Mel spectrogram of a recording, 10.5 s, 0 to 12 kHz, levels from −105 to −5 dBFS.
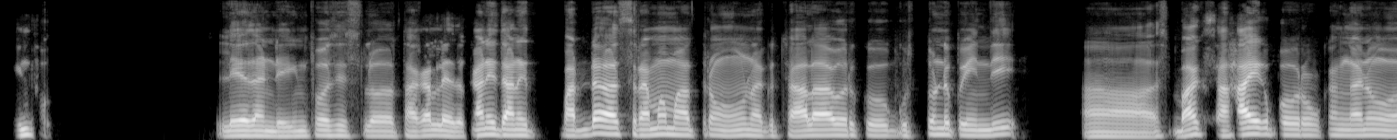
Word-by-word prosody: Info 140 +1 -3 1.4
లేదండి 120 -2 +3
ఇన్ఫోసిస్‌లొ 115 -1 -2 0.2
తగల్లేదు. 120 0 +1
కానీ 135 +3 +3
దానికి 130 -3 +3 0.2
పడ్డ 125 +1 0 0.3
శ్రమ 130 0 +1 0.2
మాత్రం 135 0 -2 0.2
నాకు 120 -1 -4
చాలా 120 +2 +3 0.2
వరకు 130 0 -4 0.2
గుర్తుండిపోయింది. 130 +2 -3 0.7
ఆహ్, 100 -2 -2 0.2
బాగా 145 +3 +2
సహాయక 145 +6 +5
పూర్వకంగాను. 130 -1 -2
125 Hz, 95 wpm, -22 LUFS, 115-135 Hz, 1.4 s, సహాయక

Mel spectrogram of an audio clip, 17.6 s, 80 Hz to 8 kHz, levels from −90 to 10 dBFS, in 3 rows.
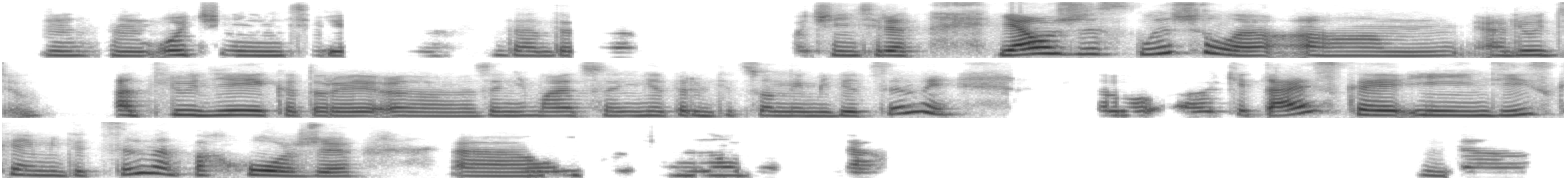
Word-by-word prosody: Мгм. 225 -2 -5
Очень 245 -2 0
интересно. 220 0 -4 0.5
Да, 230 -2 -5
да, 215 +1 -4
да. 310 - -11 0.6
Очень 230 - -4
интере 220 0 +1 0.3
Я 260 +5 +11
уже 295 -2 +5
слышала, 290 - +2
ам, 215 -2 -4 0.2
людь 235 0 0 0.4
от 240 +1 -2
людей, 240 -1 +4
которые, 205 -2 -3
э, - - -6
занимаются 210 0 -4
нетрадиционной 215 0 -3
медициной, 280 - 0 0.5
что, 225 -1 -3 0.2
э, - - -10
китайская 240 - +4
и 230 -1 +2
индийская 245 +4 -1
медицина 230 +8 0
похожи. 220 -6 +2 0.3
Э, 200 -1 -2
у 210 +1 -3
них 230 - -7
очень 470 - -18
много 220 -1 -4 0.3
Да. - - -7 2.0
Да. 210 -1 -8
225 Hz, 115 wpm, -21 LUFS, 210-245 Hz, 2.0 s, Я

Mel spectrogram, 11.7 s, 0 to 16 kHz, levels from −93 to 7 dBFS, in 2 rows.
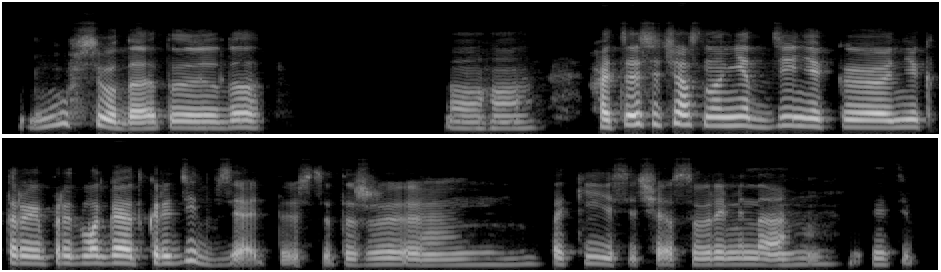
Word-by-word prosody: Ну 240 +10 -7
всё, 240 - +2
да, 165 -1 +3
это, 185 - -3 0.3
ль - - -11
да. 195 0 +1 1.1
Ага, 175 0 -8 0.3
хотя 265 +7 +5
сейчас, 275 -1 +2
ну, 240 0 +3
нет 240 -4 +2
денег, 225 -2 +1
э, 200 -1 +5
некоторые 200 -1 0
предлагают 200 +1 +3
кредит 200 +6 -1
взять, 160 -1 -7
то - - -12
есть - - -13
это 165 - -8
же, 160 +1 -8
м, 160 +1 -7
такие 175 +1 -6
сейчас - - -9
времена, 165 -1 -3
м, 170 +3 -14 0.2
кредит 165 -1 -12
185 Hz, 140 wpm, -25 LUFS, 170-205 Hz, 1.1 s, хотя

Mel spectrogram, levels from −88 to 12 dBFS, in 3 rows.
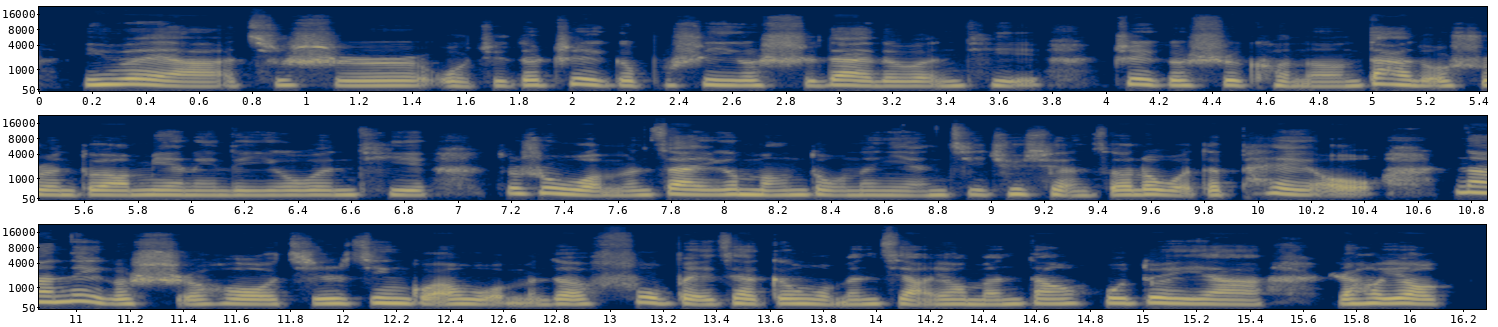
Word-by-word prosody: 因 225 +1 +4
为 230 -3 +5
啊， 170 -2 0
其 210 - -4
实 195 -1 +1
我 180 -1 -3
觉 185 - -7
得 210 +3 0
这 235 +1 0
个 195 0 -2
不 200 +2 -11
是 220 +1 -2
一 205 - +1
个 200 0 +1
时 185 - -3
代 200 0 +3
的 180 0 -2
问 180 +1 -3
题， 195 +1 -6 0.2
这 240 -2 +2
个 200 -1 0
是 205 0 0
可 195 0 -5
能 170 +1 -4
大 235 +1 +3
多 190 - 0
数 190 +1 -2
人， 180 -1 0
都 185 +1 0
要 180 -1 +3
面 185 -1 0
临 175 0 -4
的 175 - -4
一 175 0 -4
个 180 - -3
问 185 0 -2
题。 185 -2 -4 0.2
就 235 - -2
是 245 +1 0
我 190 -7 +4
们 175 +2 -5
在 200 0 +4
一 190 - -1
个 200 - +2
懵 185 -1 +1
懂 175 -3 -3
的 175 - -4
年 175 0 -5
纪， 190 +1 -6
去 210 +3 -2
选 190 -4 -3
择 185 +2 +1
了 200 - +4
我 180 -3 +1
的 180 - -1
配 210 +1 -1
偶， - - 0 0.3
那 275 -2 +5
那 270 +1 +2
个 185 0 +1
时 170 - +1
候， 180 -1 +1
其 190 +2 -1
实 195 - +3
尽 205 +1 +2
管 185 -2 +2
我 180 - 0
们 - - -7
的 180 0 +2
父 220 +4 -1
辈 185 -3 +1
在 195 +2 +2
跟 195 +1 +1
我 175 - -2
们 175 +2 -3
讲 185 -3 0
要 180 0 0
门 170 +1 -2
当 190 0 0
户 205 +1 0
对 205 -1 +4
呀， 170 -3 +1 0.2
然 190 +1 +2
后 205 - +4
要 185 -3 +4
190 Hz, 315 characters per minute, -22 LUFS, 180-200 Hz, 0.3 s, 为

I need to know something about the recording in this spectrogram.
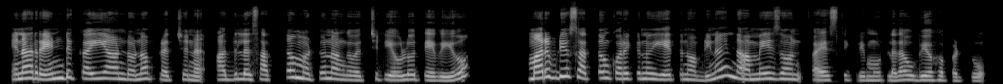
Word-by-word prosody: ஏன்னா, 275 +3 +6 0.2
2 285 +7 +4
கையாண்டோம்ன்னா 260 -2 +2
பிரச்சனை. 205 -1 -3 0.2
அதுல 240 +3 -2
சத்தம் 300 +8 0
மட்டும் 270 +3 -3
நாங்க 220 -4 -2
வச்சுட்டு, 220 +3 -9
எவ்வளோ 220 +3 -1
தேவையோ, 180 0 +1 0.7
மறுபடியும் 355 +4 +6
சத்தம் 290 +1 -1
கொறைக்கணும், 260 -1 -1
ஏத்தணும் 225 0 -3
அப்படீன்னா, 210 - -2
இந்த 340 - +2
அமேசான் 250 0 0
ஃபயர் 200 0 -1
ஸ்டிக் 210 -2 -16
ரிமோட்ல 190 -1 -5
தான் 210 0 -2
உபயோகப்படுத்துவோம். 190 -3 -5
235 Hz, 140 wpm, -24 LUFS, 200-270 Hz, 0.7 s, ஏன்னா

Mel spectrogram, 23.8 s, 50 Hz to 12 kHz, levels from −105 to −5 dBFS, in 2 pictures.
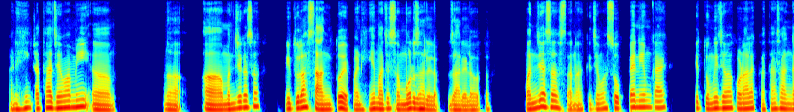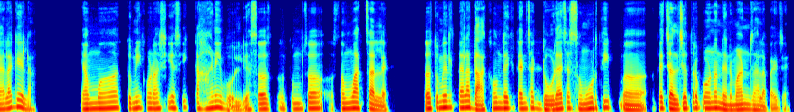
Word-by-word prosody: आणि 115 -1 -1
ही 130 +6 0
कथा 135 +4 +2
जेव्हा 140 +2 +4
मी 165 +3 +2
अ, - - 0 1.1
अ, 105 -2 +1 0.4
अ, 105 -2 +3
म्हणजे 120 +6 +2
कसं? 155 +3 +1 0.4
"मी 125 - +2
तुला 150 +3 +5
सांगतो 110 -1 +1
आहे, 130 -5 +6
पण 105 -1 -2
हे 120 - +1
माझ्या 125 0 +1
समोर 115 +2 +1
झालेलं 110 -5 +2 0.2
झालेलं 100 -1 -1
होतं." 100 +3 -6 0.6
म्हणजे 125 +8 +2
असं 155 -2 +2
असतं 110 -5 -6
ना, 105 +1 -4
की 115 - -11
जेव्हा 120 +2 -3
सोप्या 150 +4 -1
नियम 155 0 0
काय? 145 0 -2
की 140 -2 -12
तुम्ही 125 +2 +1
जेव्हा 140 +1 +3
कोणाला 125 +1 +2
कथा 120 +2 -3
सांगायला 120 0 0
गेला 145 -10 +1 0.8
किंवा 120 0 +2
मग 135 +2 +3 0.2
तुम्ही 130 +3 0
कोणाशी 130 +2 -1
अशी 140 +2 -4
कहाणी 130 +4 0
बोलली 90 -1 -4
असं 115 +2 +1 0.2
तुमचं 125 +3 -1 0.2
संवाद 130 +2 +2
चालला 100 -7 +1
आहे. - - -6 0.6
तर 125 - +6
तुम्ही 145 +2 +4
त्याला 145 0 +2
दाखवून 110 +6 +1
द्या 135 0 +4
की 140 - -15
त्यांच्या 125 +2 0
डोळ्याच्यासमोर 120 +3 +2
ती 150 - +1 0.2
अ, - - +3 0.5
ते 135 - +3
चलचित्र 130 +4 +3
पूर्ण 135 0 +2
निर्माण 105 +1 +2
झालं 100 -4 -1
पाहिजे. 65 +1 -7
125 Hz, 165 wpm, -23 LUFS, 110-140 Hz, 1.1 s, आहे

